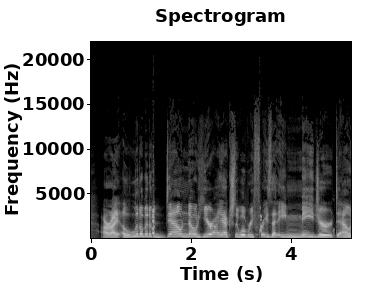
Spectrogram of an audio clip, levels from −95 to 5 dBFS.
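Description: At 1.21–1.28 s, after "a little bit of", at 3.35–3.41 s, after "here I actually will", and at 4.81–4.88 s, the speech jumps forward, likely a broken MP3 bit reservoir. These show as roughly 64 ms broadband smears or gaps on a spectrogram.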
